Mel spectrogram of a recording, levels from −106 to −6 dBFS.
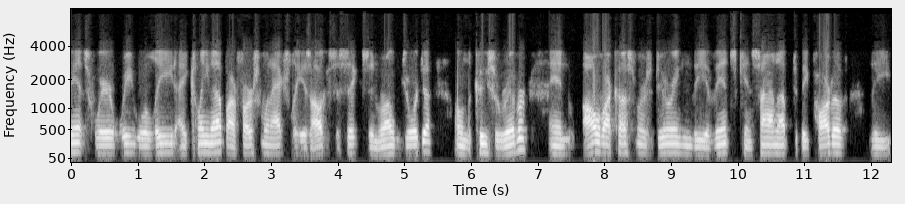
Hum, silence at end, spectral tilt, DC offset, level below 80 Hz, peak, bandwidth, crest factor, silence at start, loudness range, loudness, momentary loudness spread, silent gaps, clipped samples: none; 0 s; -8.5 dB/octave; under 0.1%; -60 dBFS; -2 dBFS; 4.9 kHz; 16 dB; 0 s; 2 LU; -19 LUFS; 10 LU; none; under 0.1%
